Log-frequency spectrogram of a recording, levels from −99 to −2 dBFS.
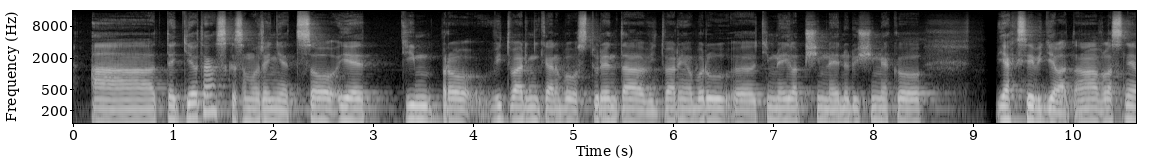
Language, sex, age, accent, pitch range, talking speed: Czech, male, 20-39, native, 105-115 Hz, 135 wpm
